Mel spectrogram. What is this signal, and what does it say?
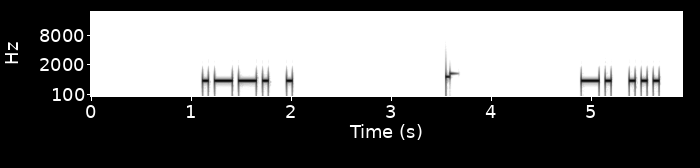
Morse code, heard as a keyed tone, about 19 wpm, 700 Hz. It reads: PE NS
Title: Canadian Provinces and Territories 20wpm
